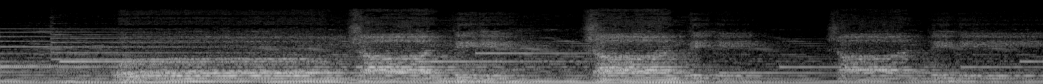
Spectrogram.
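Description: Meditative devotional music with a low drone and long, held chanted syllables of a mantra, with a new phrase entering about every two and a half seconds.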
